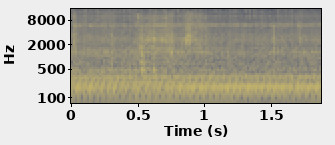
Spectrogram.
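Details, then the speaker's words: 1993 Mazda Miata with a Nissan SR20DET turbo swap and 3-inch straight pipe, heard from inside the cabin with the doors closed and top up: steady even low hum with no misses or knocks; a smooth settled idle. "The doors are all closed, the top is up. This is what it sounds like in the cabin."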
